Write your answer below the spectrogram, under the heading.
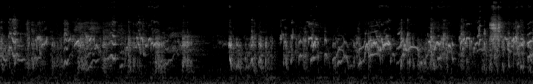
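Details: Colourful pet budgerigars give bright chirping warbles and squeaks. The sound pauses briefly near the middle, then resumes more loudly.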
